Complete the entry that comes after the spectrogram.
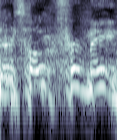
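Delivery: relieved laughter, drawn out; slow laughing repeat. Retold or imitated. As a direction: savour it with a laugh. Joy at hearing the preacher.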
